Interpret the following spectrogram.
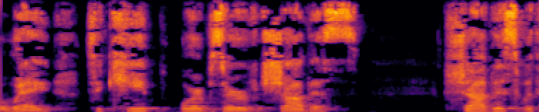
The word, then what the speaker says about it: Shabbos: And probably the most decisive factor in my becoming religious was what you might call the Sabbath and what I call Shabbos. That's the Ashkenazi pronunciation, by the way, and I like using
